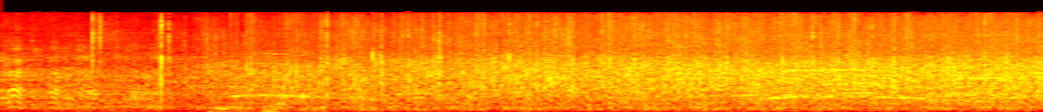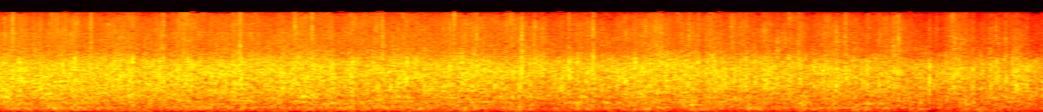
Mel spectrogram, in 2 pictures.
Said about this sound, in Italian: That's the last time you are applauding here.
